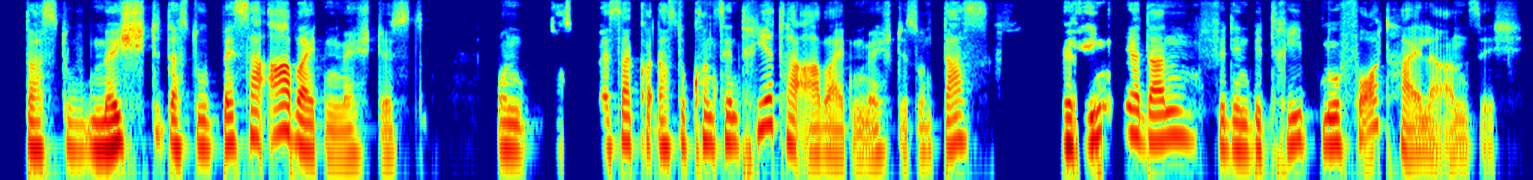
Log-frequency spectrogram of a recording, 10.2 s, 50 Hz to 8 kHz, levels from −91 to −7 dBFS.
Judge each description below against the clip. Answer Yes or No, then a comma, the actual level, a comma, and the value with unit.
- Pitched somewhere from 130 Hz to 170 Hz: Yes, medium, 140 Hz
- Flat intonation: No, average, 3.8 semitones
